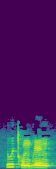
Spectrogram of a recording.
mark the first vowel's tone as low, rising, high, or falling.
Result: falling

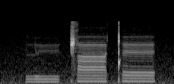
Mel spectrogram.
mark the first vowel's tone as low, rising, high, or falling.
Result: low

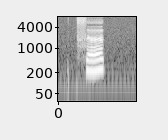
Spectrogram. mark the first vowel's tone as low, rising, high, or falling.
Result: rising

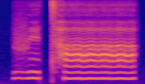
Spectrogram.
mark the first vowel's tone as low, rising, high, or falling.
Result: high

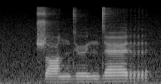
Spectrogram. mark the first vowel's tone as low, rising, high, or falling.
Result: high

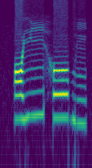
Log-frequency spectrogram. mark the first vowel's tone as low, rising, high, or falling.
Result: high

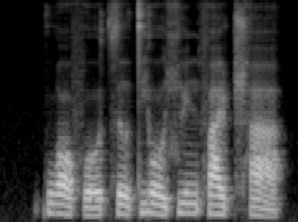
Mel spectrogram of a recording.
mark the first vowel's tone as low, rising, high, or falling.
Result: falling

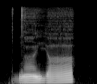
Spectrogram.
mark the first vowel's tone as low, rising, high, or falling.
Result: low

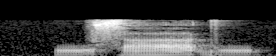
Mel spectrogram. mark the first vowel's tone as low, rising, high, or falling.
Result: rising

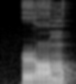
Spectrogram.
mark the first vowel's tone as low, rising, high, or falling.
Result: rising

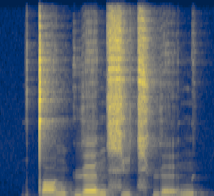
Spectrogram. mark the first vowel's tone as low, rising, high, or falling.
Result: rising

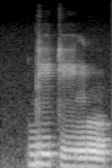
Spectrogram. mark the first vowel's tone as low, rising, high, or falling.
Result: high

